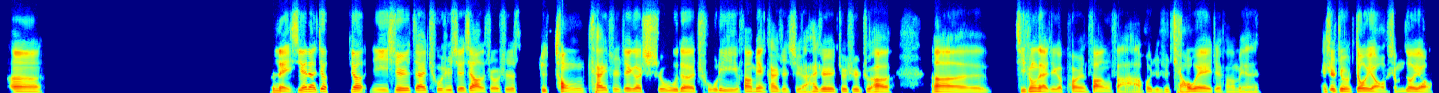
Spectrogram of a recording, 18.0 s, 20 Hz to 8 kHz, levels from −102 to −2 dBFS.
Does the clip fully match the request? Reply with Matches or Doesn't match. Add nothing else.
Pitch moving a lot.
Doesn't match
